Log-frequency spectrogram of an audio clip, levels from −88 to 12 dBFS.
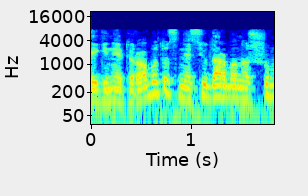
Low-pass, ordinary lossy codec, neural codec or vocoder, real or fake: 19.8 kHz; AAC, 24 kbps; none; real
